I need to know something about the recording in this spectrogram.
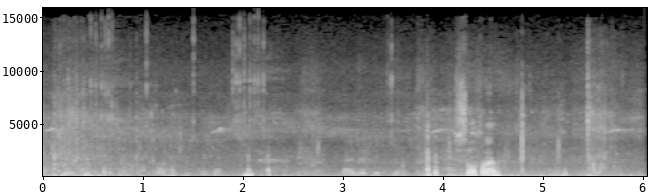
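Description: Water splashes as a small fish is pulled to the surface.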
